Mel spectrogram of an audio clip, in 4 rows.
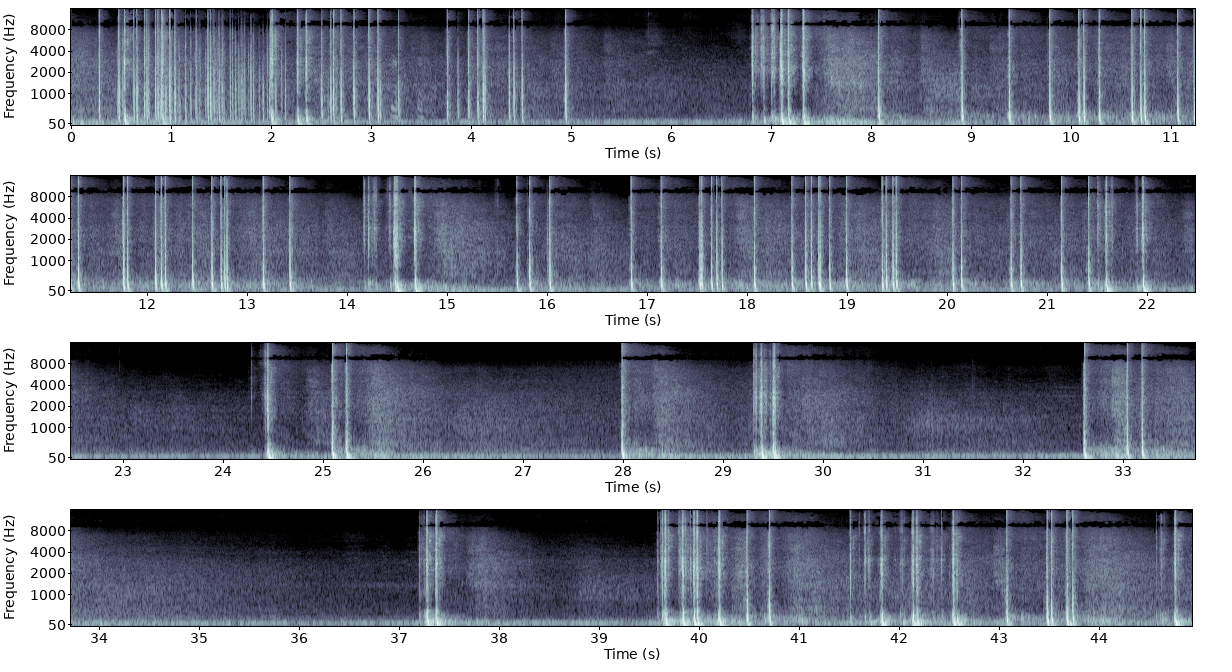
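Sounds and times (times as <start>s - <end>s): fireworks bangs: 0.0s - 5.8s, 6.8s - 22.8s, 32.2s - 35.1s, 37.2s - 44.9s.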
